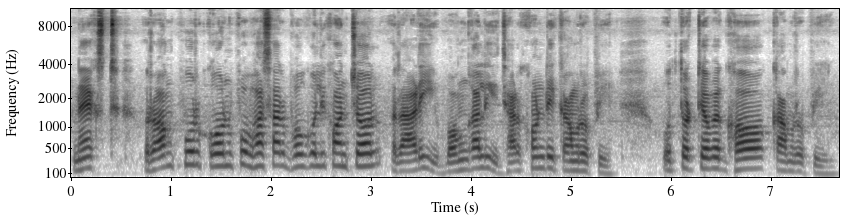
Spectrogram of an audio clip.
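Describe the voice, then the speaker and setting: A man's voice: high voice, moderate pace, fairly bright tone. A male teacher running an exam-prep lesson, reading out multiple-choice questions, listing each option and then giving the answer.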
